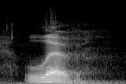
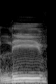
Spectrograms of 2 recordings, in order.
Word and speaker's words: live: if you're rushing it live live it's not leave it's not love it's live then we have to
